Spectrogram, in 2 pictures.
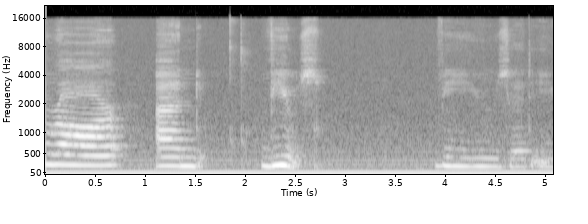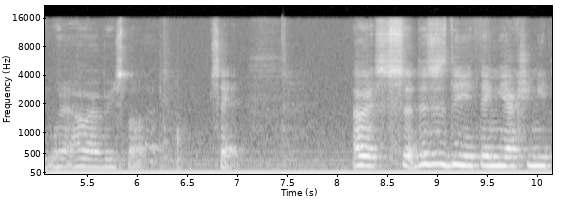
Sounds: Speech

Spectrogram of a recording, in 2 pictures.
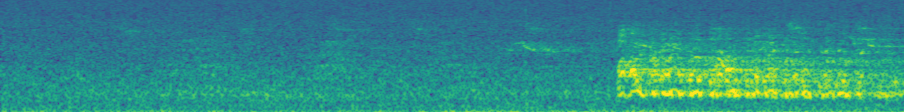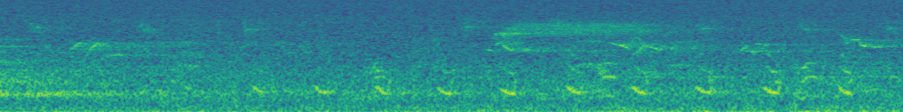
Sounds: Turkey, Fowl, Gobble

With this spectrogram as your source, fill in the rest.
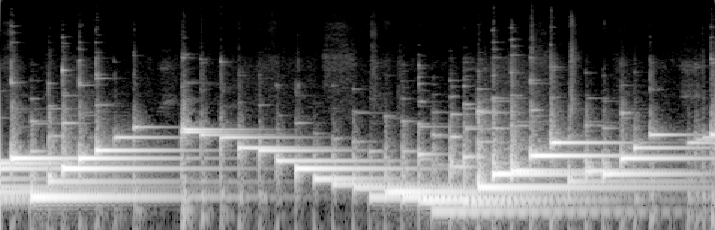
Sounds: Music

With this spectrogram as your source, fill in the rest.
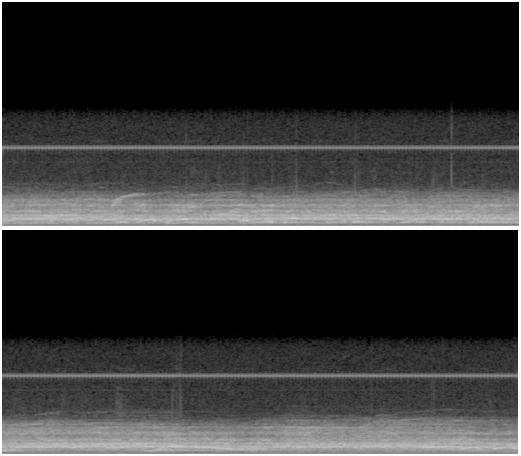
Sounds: Speech

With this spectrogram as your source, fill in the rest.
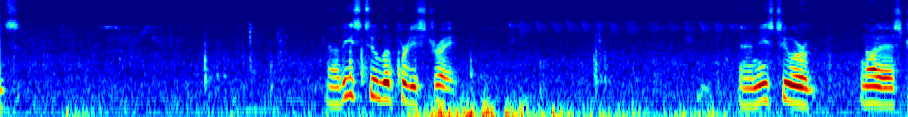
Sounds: Speech

